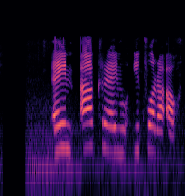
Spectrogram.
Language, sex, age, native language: Icelandic, female, 8, Icelandic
